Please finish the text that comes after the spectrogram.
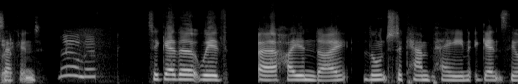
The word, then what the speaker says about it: Hyundai: It's Hyundai, actually. Because then you watch American adverts, it's still Hyundai, but then apparently for the UK, it's like, oh, no, you're saying it wrong. No, it's Hyundai.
